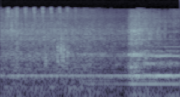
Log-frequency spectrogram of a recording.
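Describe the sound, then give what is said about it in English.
A car engine running: a steady low droning hum with a sustained tone that grows slightly louder partway through, with no voices. “As he listens to the sounds from the car's engine, David watches the lights of a lonely petrol station and motel.”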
